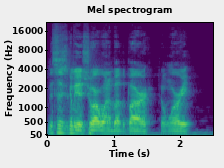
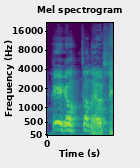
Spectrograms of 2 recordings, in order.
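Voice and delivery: cheery bartender; 10 semitones higher, 6 dB louder, faster than usual. Retold or imitated. Bartender handing over the shot.

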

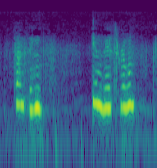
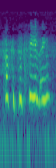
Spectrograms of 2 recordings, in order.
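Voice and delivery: usual speaking voice

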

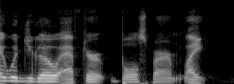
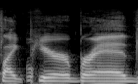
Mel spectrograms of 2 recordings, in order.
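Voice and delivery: slow disbelief; much slower than usual. Real, not acted. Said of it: "slow incredulous".

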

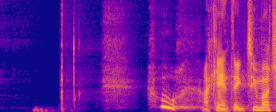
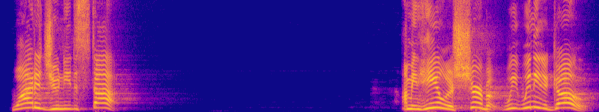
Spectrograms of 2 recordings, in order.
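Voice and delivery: high, loud, pleading frustration; a worried father pushing Jesus to hurry up, loud and high; exasperated Jairus; 9 semitones higher, 6 dB louder than usual. Retold or imitated. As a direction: plead with the healer like a desperate dad who's out of time. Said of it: "but I tell you what I'm thinking".

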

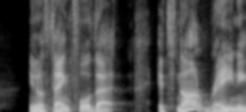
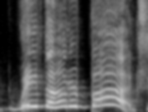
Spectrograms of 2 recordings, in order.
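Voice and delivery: very high, drawn-out disbelief; amazed exclamation; 4 dB louder, much slower than usual. Real, not acted. Marveling at the waived toll penalty, amazed. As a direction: squeal it slowly in amazement.

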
